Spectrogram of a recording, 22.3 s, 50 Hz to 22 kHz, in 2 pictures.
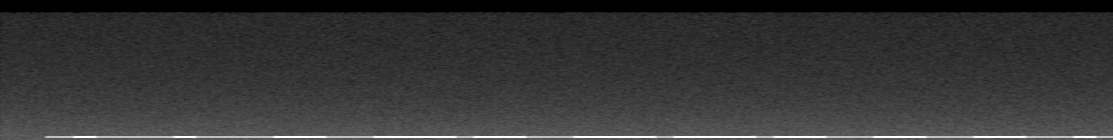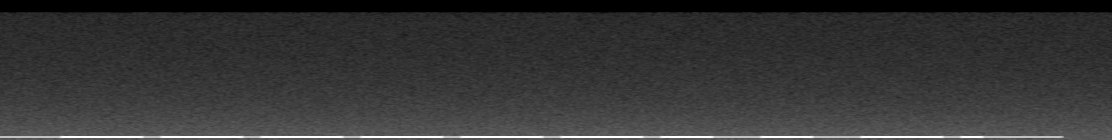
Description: Radio time signal (JJY), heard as a tone whose level steps once a second, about 600 Hz. The time is 06:57 Japan time. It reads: M M 1 0 1 0 0 1 1 1 M 0 0 0 0 0 0 1 1 0 M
